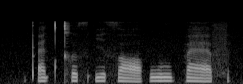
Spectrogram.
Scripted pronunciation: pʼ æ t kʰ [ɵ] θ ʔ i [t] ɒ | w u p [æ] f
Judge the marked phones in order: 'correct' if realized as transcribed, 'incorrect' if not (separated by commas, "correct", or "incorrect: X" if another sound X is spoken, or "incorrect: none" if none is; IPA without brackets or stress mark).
correct, incorrect: θ, correct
